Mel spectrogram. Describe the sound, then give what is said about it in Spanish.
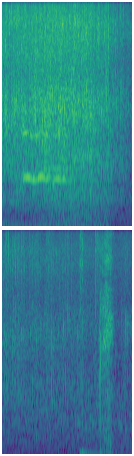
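Applause from an audience after a story narration, a dense, loud burst of clapping that holds for about two seconds, then thins and fades away, with a few faint thumps near the end. “un fuerte aplauso en la narración”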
